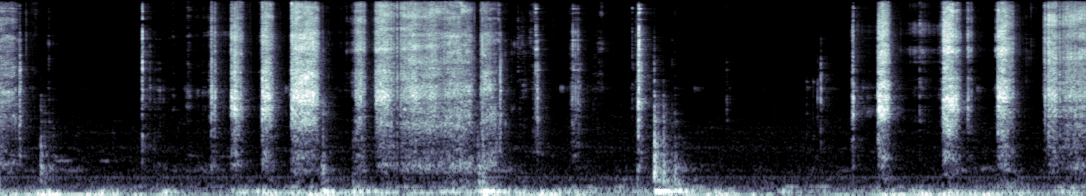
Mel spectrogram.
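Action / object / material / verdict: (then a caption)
scrape / raw carrot scraped with a peeler / carrot / none. A raw carrot held upright is scraped repeatedly with a handheld peeler, and the long peel strips pile up on the table. Each stroke makes a short, bright, crisp rasping scrape with little ring, separated by brief pauses over a faint low hum.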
